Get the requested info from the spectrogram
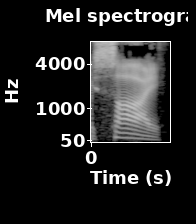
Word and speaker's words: Psy: And Veronica, my strict grammar teacher who wears the high heels and the fishnet stockings, she wrote in and said it's pronounced Psy, S-I. I had it as P-S-Y, Psy, silent P, silent S, silent Y, if that's possible, Psy. Is pronounced S-I, sigh.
